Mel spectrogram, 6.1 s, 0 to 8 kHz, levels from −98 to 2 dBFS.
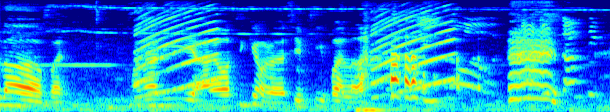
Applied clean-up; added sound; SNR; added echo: classical method log-MMSE.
